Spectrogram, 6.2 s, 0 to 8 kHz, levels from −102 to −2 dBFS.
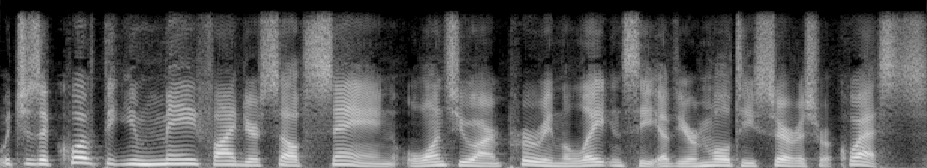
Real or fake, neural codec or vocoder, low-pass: fake; codec, 16 kHz, 0.5 kbps, FunCodec, trained on LibriTTS, 25 frames a second; 7.2 kHz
